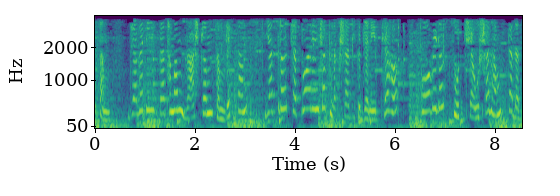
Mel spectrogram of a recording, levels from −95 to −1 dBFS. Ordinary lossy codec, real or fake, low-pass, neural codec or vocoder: MP3, 24 kbps; real; 3.6 kHz; none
